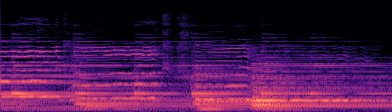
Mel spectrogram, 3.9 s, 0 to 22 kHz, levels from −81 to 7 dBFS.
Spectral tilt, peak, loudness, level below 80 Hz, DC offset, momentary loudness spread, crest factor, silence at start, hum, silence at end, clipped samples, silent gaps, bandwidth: -7 dB/octave; -4 dBFS; -21 LUFS; -52 dBFS; under 0.1%; 9 LU; 16 dB; 0 s; none; 0 s; under 0.1%; none; 12 kHz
